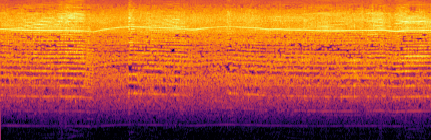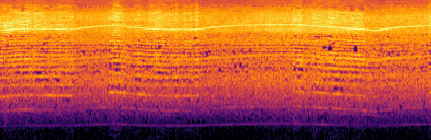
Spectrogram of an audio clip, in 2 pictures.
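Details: Dental drill sound-effect recording: steady high-pitched whine, rising and falling slightly, with brief pulses.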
